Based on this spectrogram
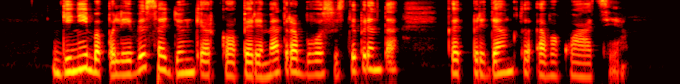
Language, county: Lithuanian, Kaunas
